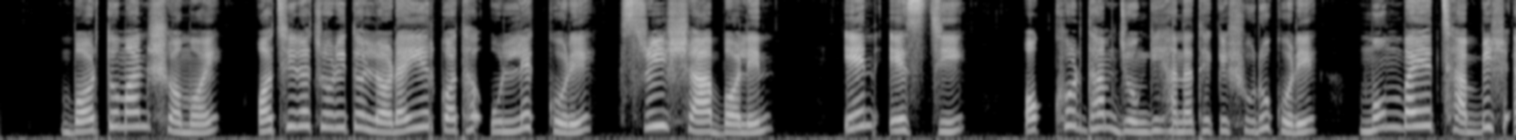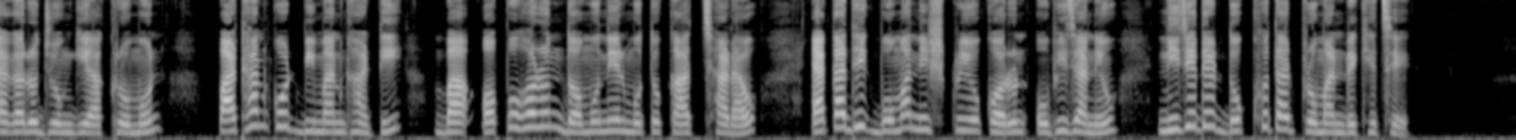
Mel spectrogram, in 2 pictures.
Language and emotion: Bengali, neutral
